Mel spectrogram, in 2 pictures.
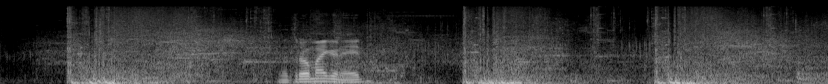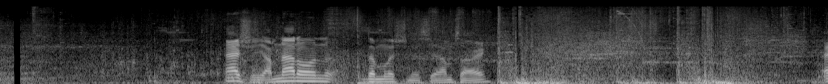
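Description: Video game gunfire and explosions boom in bursts.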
